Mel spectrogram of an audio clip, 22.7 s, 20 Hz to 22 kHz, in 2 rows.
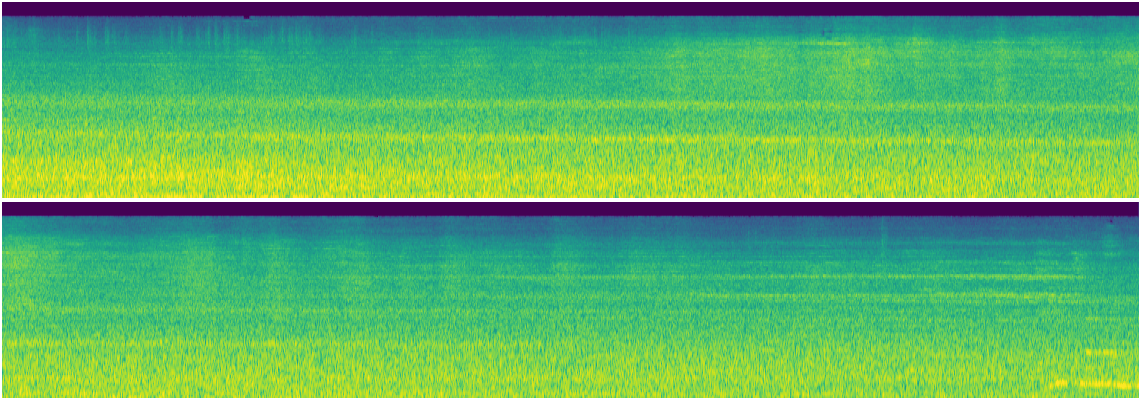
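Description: E5 series Shinkansen train running slowly past along the platform as it brakes to a stop. A steady rolling rumble carries a faint whine that falls slowly in pitch, and the sound eases off gradually as the train slows.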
